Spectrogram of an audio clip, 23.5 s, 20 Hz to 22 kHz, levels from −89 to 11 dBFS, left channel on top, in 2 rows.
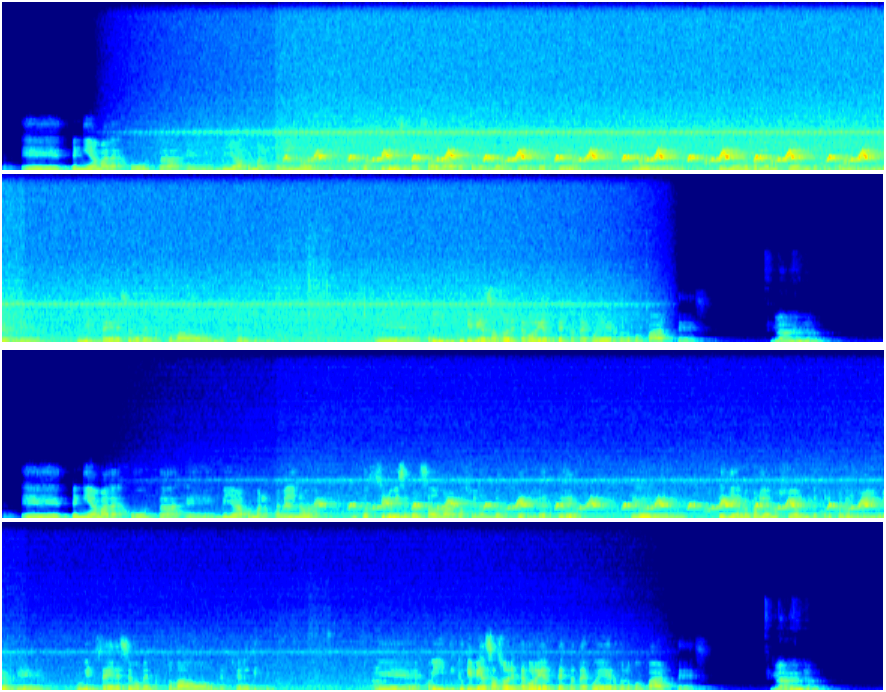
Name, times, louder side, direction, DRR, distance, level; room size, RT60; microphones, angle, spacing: voice 1, 0.3-4.2 4.6-7.7 8.4-9.1 9.5-12.3 12.7-15.4 16.7-21.0, right 1 dB, 10° right, 3 dB, 0.5 m, -35 dB
Bird, 1.7-20.4, left 8 dB, 65° left, 0.4 m, -35 dB
voice 2, 16.6-17.2 17.5-17.7 22.0-22.5, right 3 dB, 75° right, -2 dB, 1.6 m, -40 dB
8.1 x 3.7 x 5.5 m, 0.79 s
head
